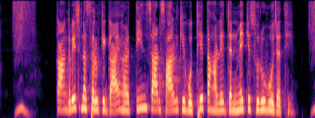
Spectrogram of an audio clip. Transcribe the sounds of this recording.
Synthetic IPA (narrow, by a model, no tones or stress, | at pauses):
kãːŋɡɾeːd͡ʒnɐsəlkeɡaːeɦəɾt̪iːnt͡ʃaːɾsaːlkeɦoːt̪ʰet̪ɐɦãled͡ʒɐnmẽkeʃʊɾuɦod͡ʒaːt̪ʰḭː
